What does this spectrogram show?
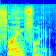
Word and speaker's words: Fifine: Yes, it's pronounced Fifine.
